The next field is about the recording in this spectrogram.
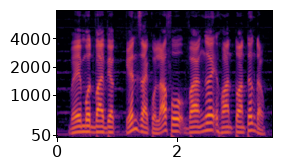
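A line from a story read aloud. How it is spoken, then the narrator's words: Loud laughter. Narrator (Vietnamese): Vạn Thế Hảo cười lớn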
